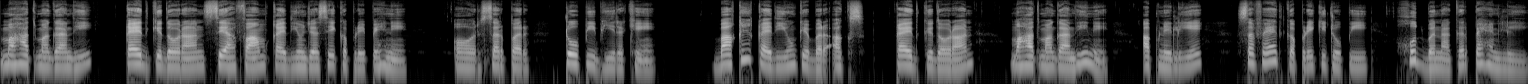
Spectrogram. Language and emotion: Urdu, neutral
